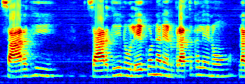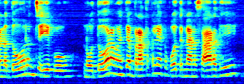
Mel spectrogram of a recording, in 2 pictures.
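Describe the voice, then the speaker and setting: A woman's voice: mid-range voice, moderate pace, close to an everyday voice. Audiobook: woman doing a crying, pleading young woman, roomy sound. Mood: tearful pleading. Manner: pleading, accusing, bitter. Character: tearful young woman pleading with her lover. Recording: roomy echo.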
